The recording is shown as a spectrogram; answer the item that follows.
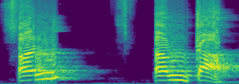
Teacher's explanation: یہ نون ساکن ہے ان امتا، نون ساکن کے فوراً بعد حروف حلقی آ رہا ہے، نون ساکن کے بعد حروف حلقی میں سے آئین آ رہی ہے، تو یہاں پہ اظہار ہوگا، غنہ نہیں ہوگا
